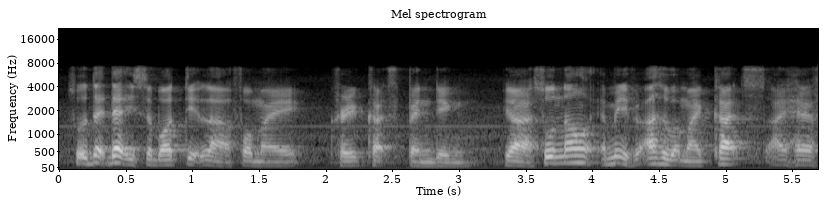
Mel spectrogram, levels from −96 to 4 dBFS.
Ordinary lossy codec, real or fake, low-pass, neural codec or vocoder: none; real; 7.2 kHz; none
